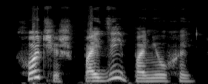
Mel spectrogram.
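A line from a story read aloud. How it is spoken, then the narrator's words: Calm advice. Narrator (Russian): спокойно посоветовал ему Гасан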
